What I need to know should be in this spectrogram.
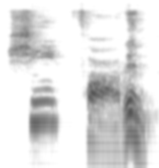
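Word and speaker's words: Skifahren: अपनी स्पेलिंग से तो इसका होता है शी फरन यानी कि स्किंग तो शी फारन ये ध्यान रखिए क्योंकि इसका जो उच्चारण है इसका जो प्रोनंसिएशन है वो एकदम से डिफरेंट है डास शी फरन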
